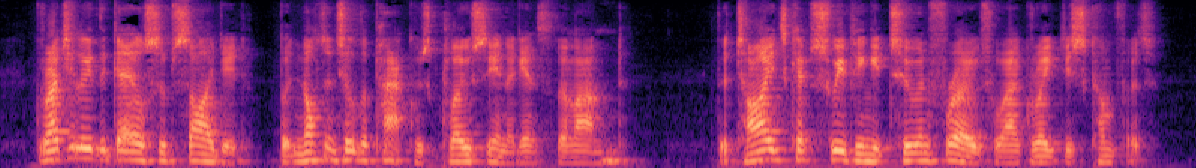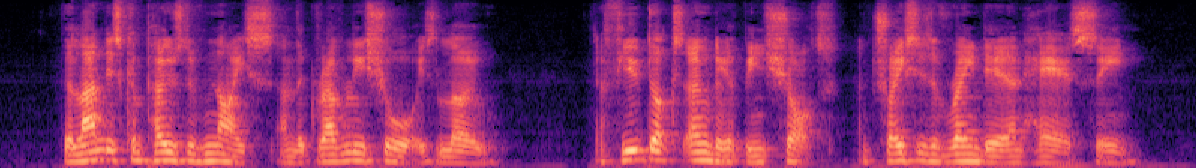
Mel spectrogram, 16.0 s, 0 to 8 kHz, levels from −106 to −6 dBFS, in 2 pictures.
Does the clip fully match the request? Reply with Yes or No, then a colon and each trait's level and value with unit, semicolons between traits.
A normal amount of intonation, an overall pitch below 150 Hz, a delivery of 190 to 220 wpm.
Yes: average, 4.1 semitones; low, 135 Hz; average, 200 wpm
